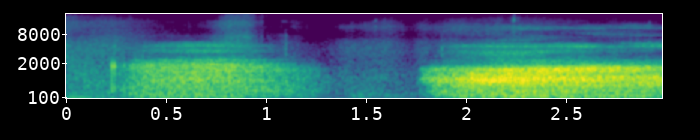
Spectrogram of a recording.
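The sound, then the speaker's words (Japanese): Two soft, airy breaths blown out toward the listener's mouth in sequence, a gentle whoosh followed by a brief pause and then a longer, fuller exhale. Breathy and hushed, with no voice. “少し息吹きかけただけで、あなたの口に私の吐息が届いちゃう。”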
